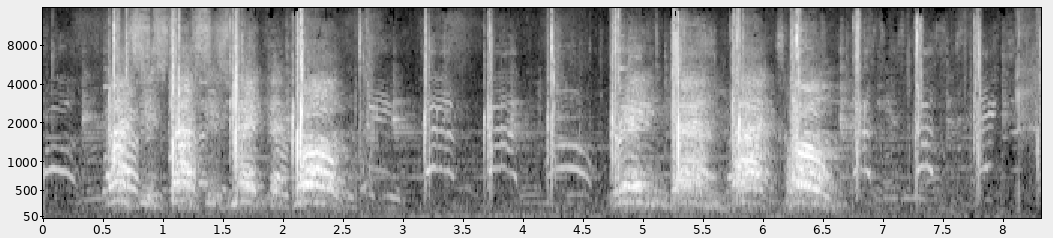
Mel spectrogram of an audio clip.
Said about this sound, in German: Vor Ort waren mehrere hundert Personen, es gab einige kurze Reden und es wurden Parolen skandiert.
